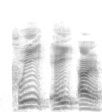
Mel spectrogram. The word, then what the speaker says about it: var: 무효 전력은 어 PR로 쓸 수 있고 VAR 바라고 읽습니다.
